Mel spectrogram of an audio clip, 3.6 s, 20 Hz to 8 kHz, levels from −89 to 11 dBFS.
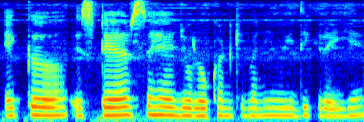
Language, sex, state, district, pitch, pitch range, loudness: Hindi, female, Punjab, Fazilka, 190 Hz, 180-195 Hz, -17 LUFS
